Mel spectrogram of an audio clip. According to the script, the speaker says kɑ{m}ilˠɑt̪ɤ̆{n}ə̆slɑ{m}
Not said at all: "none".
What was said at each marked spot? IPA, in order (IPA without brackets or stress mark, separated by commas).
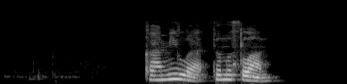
m, n, n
